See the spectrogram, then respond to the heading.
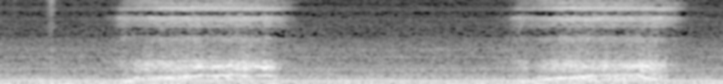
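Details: A person sleeping deeply from exhaustion and snoring loudly without noticing: two long, rough, low snores on inhalation about four seconds apart over steady room hum; snoring.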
